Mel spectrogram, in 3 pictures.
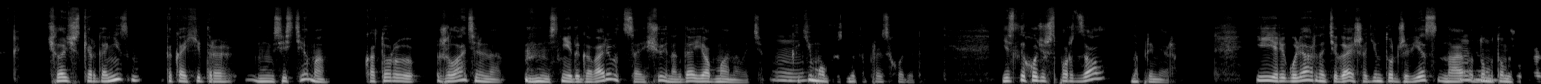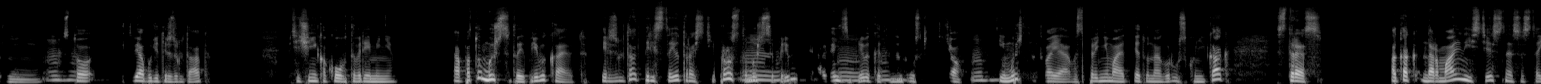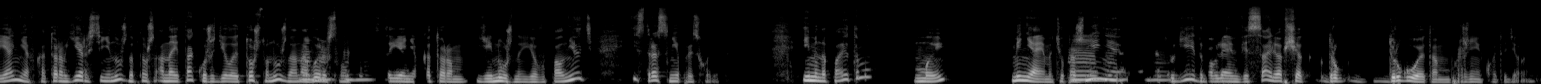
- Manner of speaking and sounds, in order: other background noise
- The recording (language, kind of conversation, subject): Russian, advice, Почему меня тревожит путаница из-за противоречивых советов по питанию?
